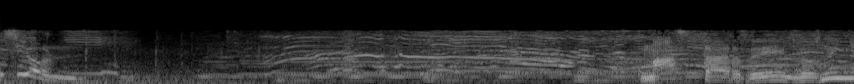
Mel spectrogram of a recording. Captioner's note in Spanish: niños celebrando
